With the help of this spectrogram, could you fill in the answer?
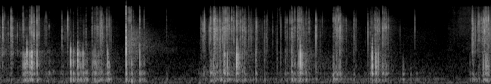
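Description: Many small, solid, flat glass gems spread on a table are swept and rubbed around under a flat palm and fingers. Bursts of bright, dense clicking and rattling come in clusters, separated by short quiet pauses, with almost no low end and no ringing tail.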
